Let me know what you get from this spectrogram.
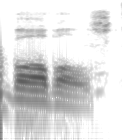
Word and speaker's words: bulbels: Anyways, I think I mispronounced those. Thank you. I was waiting for you to correct me one time, and this is fantastic. Yes, you're right. They are bulbels.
